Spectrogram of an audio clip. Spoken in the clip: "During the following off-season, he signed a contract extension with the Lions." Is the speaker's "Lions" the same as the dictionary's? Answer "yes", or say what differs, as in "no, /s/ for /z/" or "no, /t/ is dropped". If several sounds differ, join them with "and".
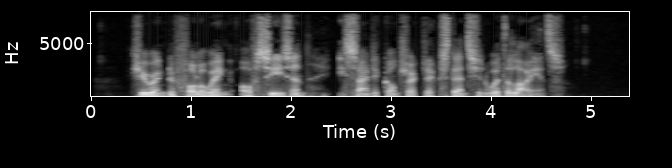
no, /s/ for /z/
